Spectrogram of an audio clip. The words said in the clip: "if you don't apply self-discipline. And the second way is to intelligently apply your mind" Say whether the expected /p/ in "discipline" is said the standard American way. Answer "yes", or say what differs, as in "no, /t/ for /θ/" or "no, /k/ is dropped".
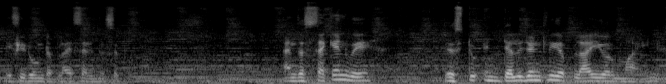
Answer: no, /p/ is dropped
